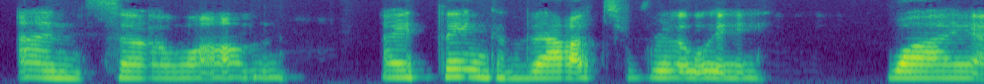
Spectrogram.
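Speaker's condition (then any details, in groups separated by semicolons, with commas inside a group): ALS; speech affected by ALS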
